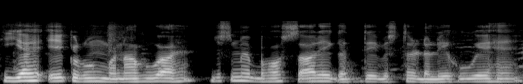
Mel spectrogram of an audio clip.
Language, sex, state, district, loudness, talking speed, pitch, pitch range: Hindi, male, Madhya Pradesh, Katni, -18 LUFS, 160 wpm, 140 Hz, 135-150 Hz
